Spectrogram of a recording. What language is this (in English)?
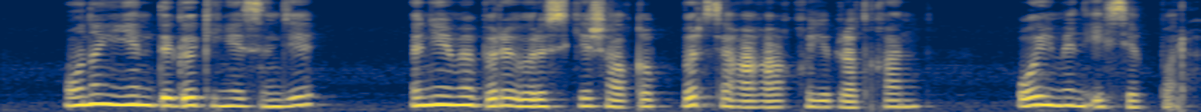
Kazakh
